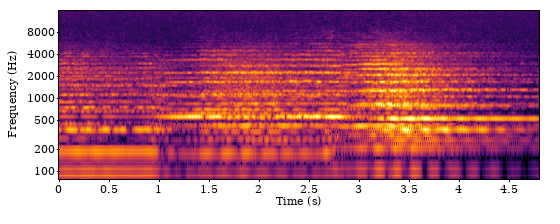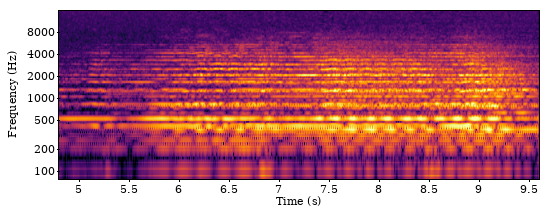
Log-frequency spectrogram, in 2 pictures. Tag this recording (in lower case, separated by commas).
musical instrument, music, violin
